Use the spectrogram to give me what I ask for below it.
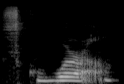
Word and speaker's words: squirrel: no we it's whoa it's a much deeper sound in the mouth whoop squirrel we have bird what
